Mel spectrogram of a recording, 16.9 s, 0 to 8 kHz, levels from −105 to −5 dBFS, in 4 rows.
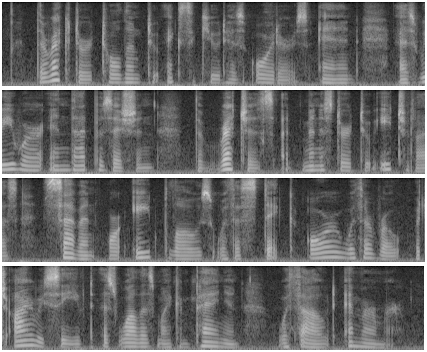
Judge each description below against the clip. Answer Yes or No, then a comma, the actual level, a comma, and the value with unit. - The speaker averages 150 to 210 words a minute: Yes, average, 155 wpm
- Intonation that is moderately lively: Yes, average, 4.3 semitones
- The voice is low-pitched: Yes, low, 130 Hz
